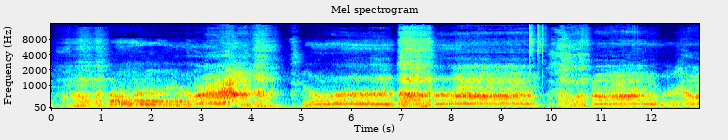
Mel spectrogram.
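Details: Aggressive Rottweiler and aggressive Pit Bull facing each other, deep rumbling growls held in long sustained phrases with brief pauses near the fifth and tenth seconds, a few sharper snarling bursts between, indoors.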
